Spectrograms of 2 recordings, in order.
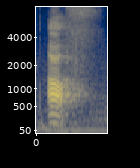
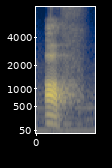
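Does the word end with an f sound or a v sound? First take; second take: f; f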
